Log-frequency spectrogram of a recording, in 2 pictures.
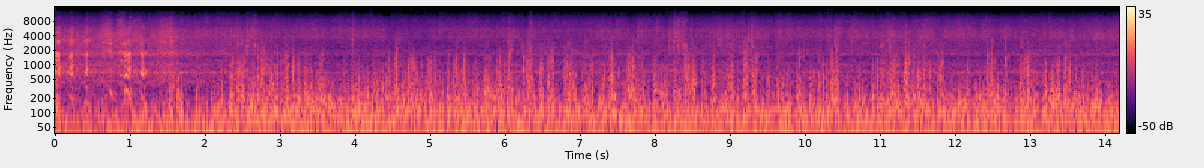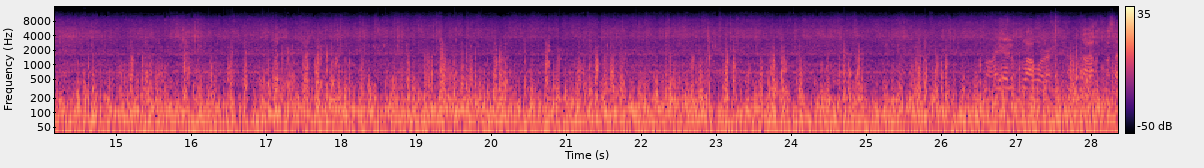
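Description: Wind buffeting the microphone of a camera on a road bicycle riding at speed: a steady low rumble.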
